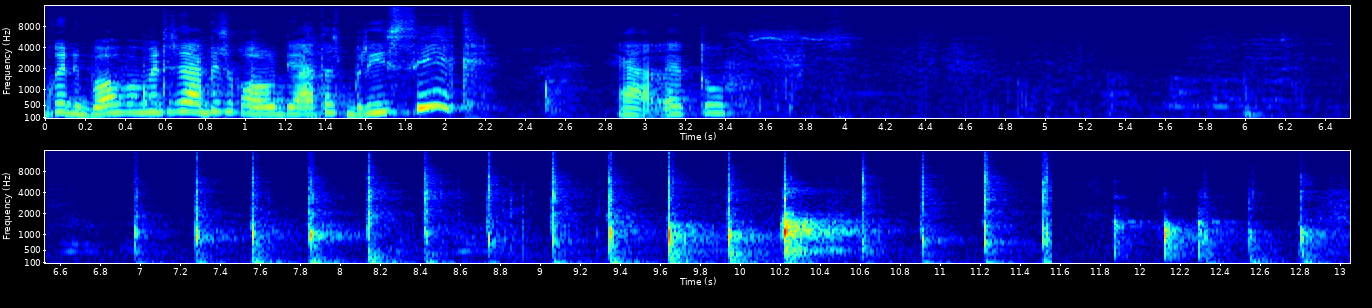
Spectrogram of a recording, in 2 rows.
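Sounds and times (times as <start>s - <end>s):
pestle pounding in mortar: 0.3s - 1.6s, 7.0s - 13.0s.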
